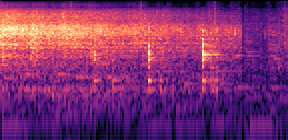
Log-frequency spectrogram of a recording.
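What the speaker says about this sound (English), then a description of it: "So we'll just give this a stir, and I'm going to add in the dal." A spoon stirs fresh ground masala in a hot pan, a steady low sizzle with three or four soft scraping knocks spaced through a couple of seconds, close and alone.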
